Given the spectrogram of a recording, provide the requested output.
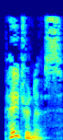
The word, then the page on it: patroness: British English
